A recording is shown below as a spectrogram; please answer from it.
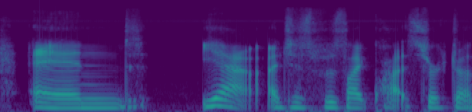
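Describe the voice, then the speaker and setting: An Australian accent comes through. The voice belongs to a woman. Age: 20s. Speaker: podcast host, freelancer. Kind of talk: casual chat.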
